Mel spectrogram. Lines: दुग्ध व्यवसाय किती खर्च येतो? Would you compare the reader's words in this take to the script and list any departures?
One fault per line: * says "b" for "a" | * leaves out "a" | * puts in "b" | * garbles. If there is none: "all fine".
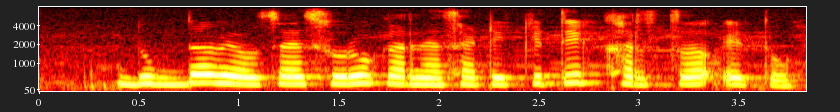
* puts in "सुरू करण्यासाठी"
